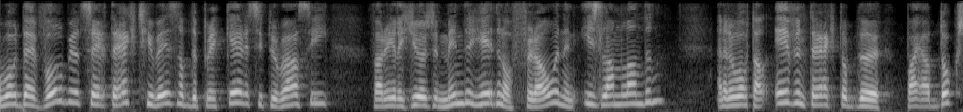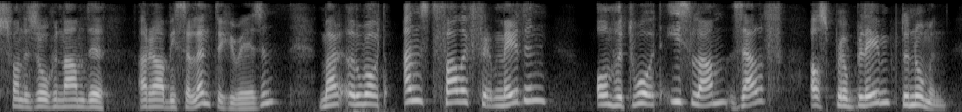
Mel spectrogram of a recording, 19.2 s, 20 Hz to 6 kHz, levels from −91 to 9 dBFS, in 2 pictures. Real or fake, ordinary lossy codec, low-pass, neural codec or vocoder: fake; none; 5.4 kHz; codec, 16 kHz, 1 kbps, X-Codec, WavLM features, trained on Multilingual LibriSpeech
